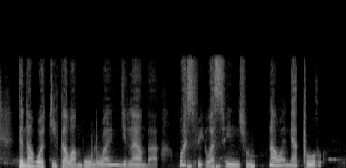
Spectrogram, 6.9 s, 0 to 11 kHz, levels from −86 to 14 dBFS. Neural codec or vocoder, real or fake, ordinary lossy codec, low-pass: codec, 16 kHz, 0.5 kbps, X-Codec, HuBERT features, trained on balanced general audio; fake; MP3, 96 kbps; 7.2 kHz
